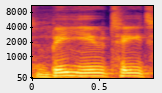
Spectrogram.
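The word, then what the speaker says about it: butte: ] is that yes b u tt e now before I go any further it's probably important in the interest of not being demonetized that I point out that this word is pronounced but and it's probably quite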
